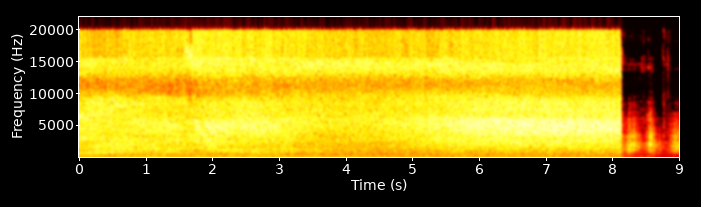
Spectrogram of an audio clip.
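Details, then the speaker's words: Car wash bay 3 pressure washer with a reported leak, before repair: steady loud pump drone with a strong hiss of escaping spray until shutoff; leak in the steel-braided high-pressure hose. "Okay, so let's fire it up and see what where we got our leak at. Sure do, don't we?"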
